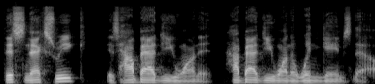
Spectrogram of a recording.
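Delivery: normal talking voice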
